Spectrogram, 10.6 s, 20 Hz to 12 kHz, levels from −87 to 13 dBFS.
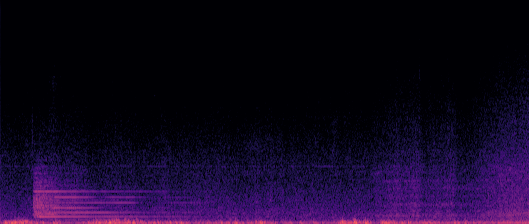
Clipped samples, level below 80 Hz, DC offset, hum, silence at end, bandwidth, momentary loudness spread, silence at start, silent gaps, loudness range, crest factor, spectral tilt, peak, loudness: under 0.1%; -48 dBFS; under 0.1%; none; 0 s; 6.4 kHz; 12 LU; 0 s; none; 4 LU; 18 dB; -9 dB/octave; -16 dBFS; -35 LUFS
